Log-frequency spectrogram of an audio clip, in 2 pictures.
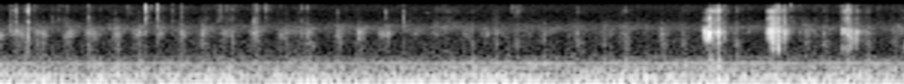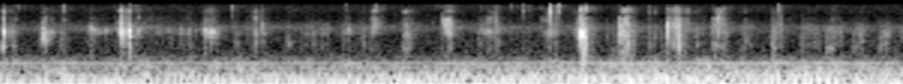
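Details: Vanilla, an all-white flat-furred pet guinea pig, eating a snap pea, with rapid crisp crunching bites repeated throughout, several louder cracks standing out, over a low steady indoor hum.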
